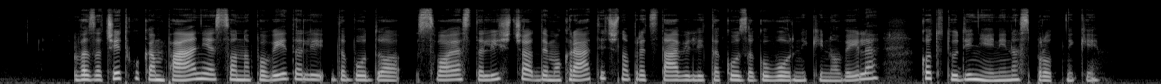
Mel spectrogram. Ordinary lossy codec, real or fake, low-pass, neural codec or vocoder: none; real; 14.4 kHz; none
